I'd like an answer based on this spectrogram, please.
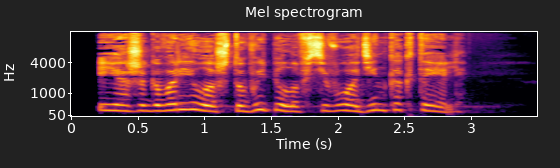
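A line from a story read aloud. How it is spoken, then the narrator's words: Hoarse, carefree voice. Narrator (Russian): охрипшим, но беспечным голосом выдаю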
